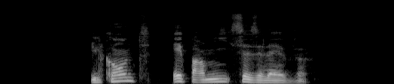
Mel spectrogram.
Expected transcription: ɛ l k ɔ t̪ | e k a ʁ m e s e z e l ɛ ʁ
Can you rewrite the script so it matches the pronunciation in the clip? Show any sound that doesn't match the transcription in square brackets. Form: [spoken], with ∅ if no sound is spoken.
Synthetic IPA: [i] l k [ɔ̃] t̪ | e [p] a ʁ m [i] s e z e l ɛ [v]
